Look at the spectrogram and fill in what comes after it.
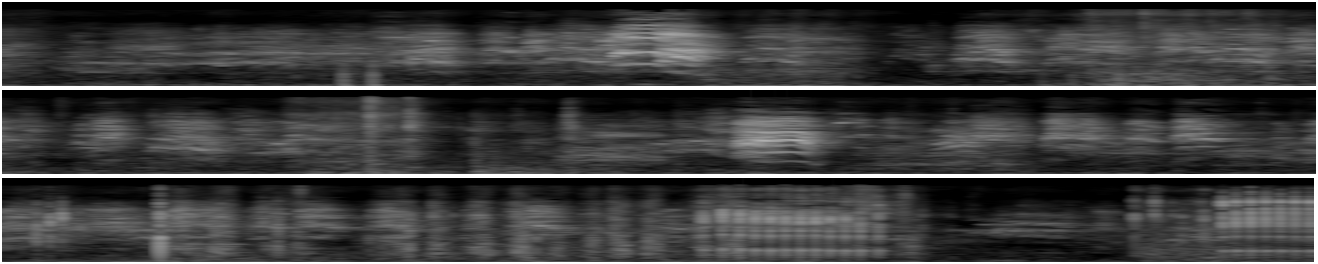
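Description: Captive birds calling: scattered harsh squawks and calls, and near the end a rapid buzzy rattling call, heard twice.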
